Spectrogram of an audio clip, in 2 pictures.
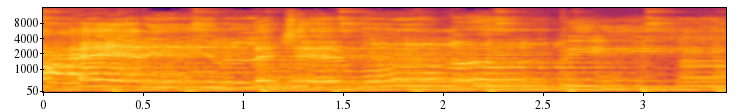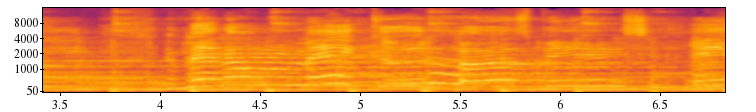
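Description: Solo electric guitar blues, played over a steady low drone note with an even beat of low thumps about four a second. A bending, wavering melody line of voice or harmonica runs on top.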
